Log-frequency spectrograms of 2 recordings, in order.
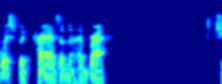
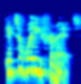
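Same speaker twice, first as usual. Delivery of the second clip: high, urgent shout; girl shouting at a vulture; 5 dB louder than usual. A narrator's reading. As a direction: drive the birds off. Chasing vultures off.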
